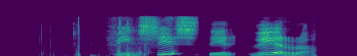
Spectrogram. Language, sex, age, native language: Icelandic, male, 9, Icelandic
